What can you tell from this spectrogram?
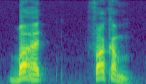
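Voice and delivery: dismissive, emphatic curse mid-rant; defiant dismissal. Real, not acted. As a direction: spit it out slowly with contempt. Ranting about Burnley.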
